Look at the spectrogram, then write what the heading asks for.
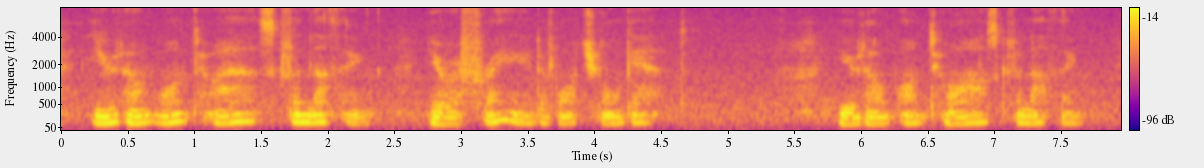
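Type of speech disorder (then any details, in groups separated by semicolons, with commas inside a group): Bulbar dysarthria; progressive bulbar palsy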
